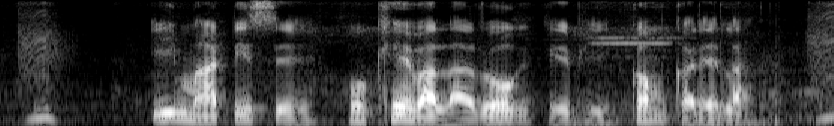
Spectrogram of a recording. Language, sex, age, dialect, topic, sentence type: Bhojpuri, male, 25-30, Northern, agriculture, statement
